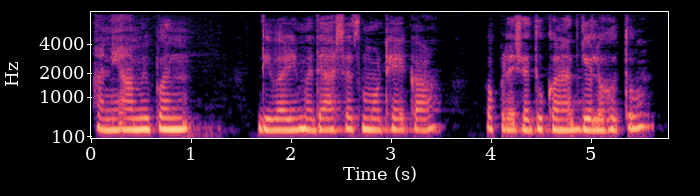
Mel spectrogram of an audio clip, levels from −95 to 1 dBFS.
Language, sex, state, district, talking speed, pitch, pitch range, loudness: Marathi, female, Maharashtra, Pune, 115 wpm, 225 Hz, 215-235 Hz, -18 LUFS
